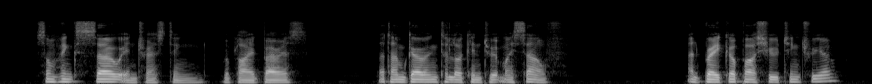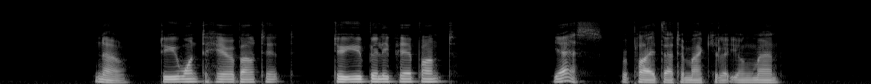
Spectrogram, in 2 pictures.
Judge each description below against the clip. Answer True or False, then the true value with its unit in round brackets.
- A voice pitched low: True (120 Hz)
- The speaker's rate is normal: True (150 wpm)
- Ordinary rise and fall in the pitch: True (3.9 semitones)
